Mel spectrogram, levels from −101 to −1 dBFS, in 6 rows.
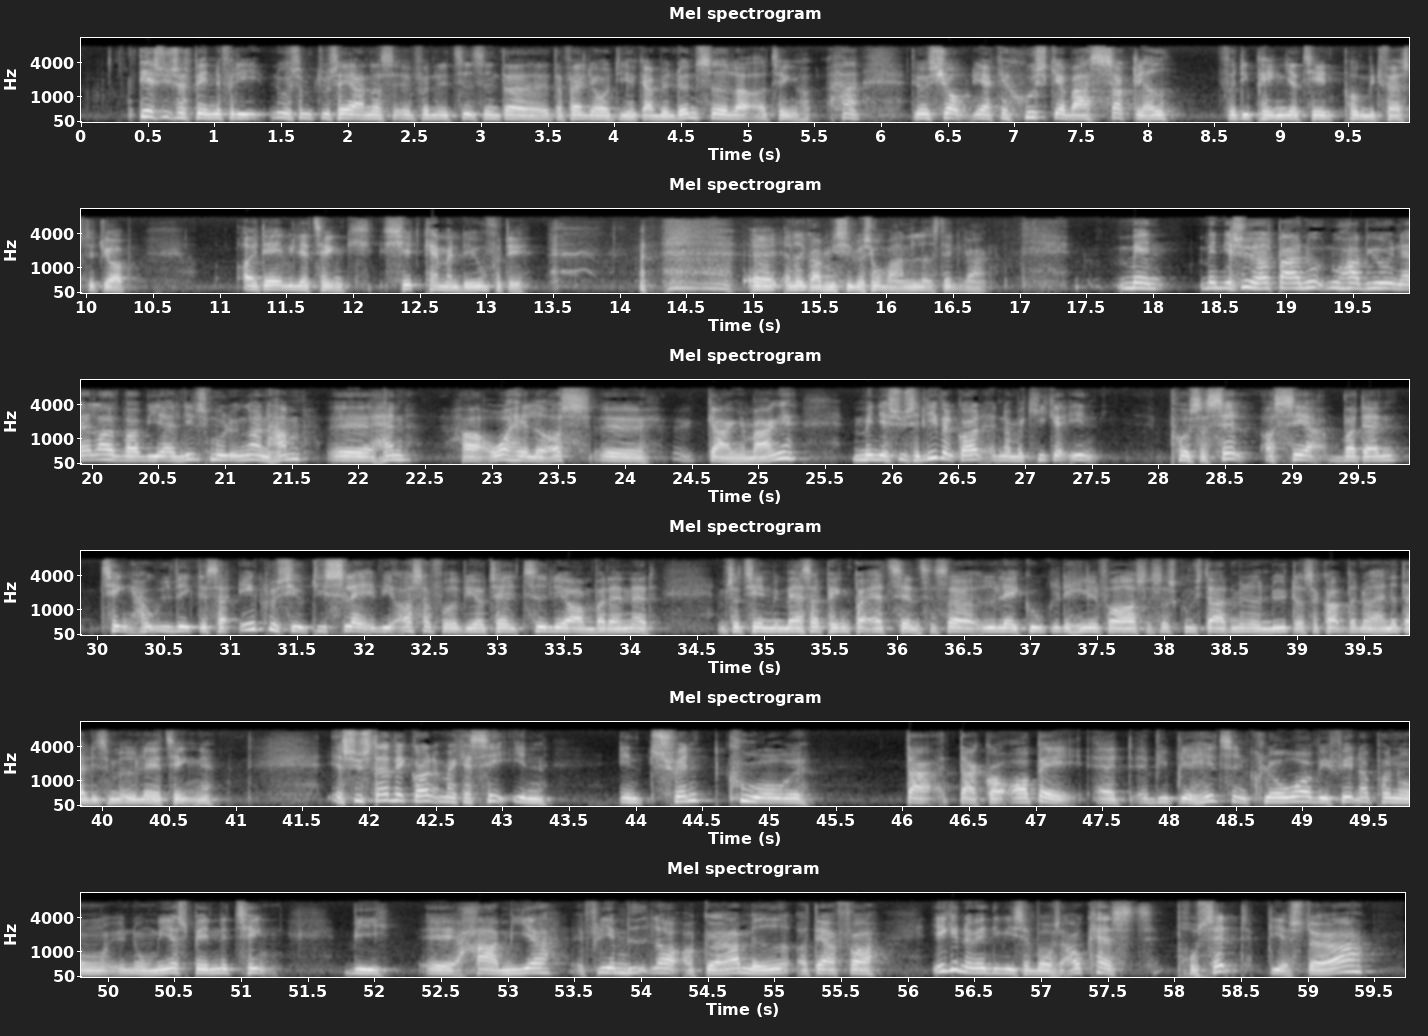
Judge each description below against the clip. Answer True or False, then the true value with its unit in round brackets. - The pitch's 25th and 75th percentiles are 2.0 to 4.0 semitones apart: False (4.5 semitones)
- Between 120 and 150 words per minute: False (215 wpm)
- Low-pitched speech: False (160 Hz)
